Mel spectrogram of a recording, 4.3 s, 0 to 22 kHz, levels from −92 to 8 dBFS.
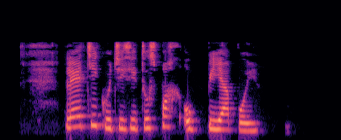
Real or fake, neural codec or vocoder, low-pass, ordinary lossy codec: real; none; 7.2 kHz; MP3, 64 kbps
